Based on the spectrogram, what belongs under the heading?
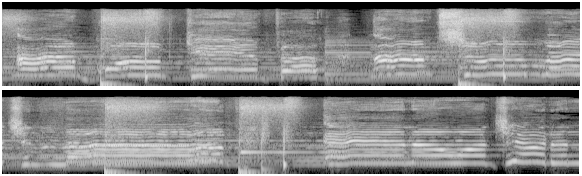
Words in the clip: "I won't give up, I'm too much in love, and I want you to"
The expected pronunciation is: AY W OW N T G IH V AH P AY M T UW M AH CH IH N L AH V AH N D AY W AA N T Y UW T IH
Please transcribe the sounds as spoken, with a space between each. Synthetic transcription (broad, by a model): AY W OW N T G IH V AH P AY M T UW M AH CH IH N AH F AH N AY W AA N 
